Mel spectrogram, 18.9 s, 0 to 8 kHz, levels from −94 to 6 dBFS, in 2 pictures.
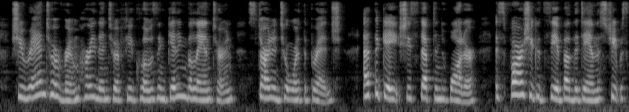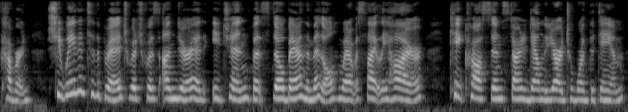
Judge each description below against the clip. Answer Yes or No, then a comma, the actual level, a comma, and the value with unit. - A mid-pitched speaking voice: No, high, 245 Hz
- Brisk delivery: Yes, fast, 225 wpm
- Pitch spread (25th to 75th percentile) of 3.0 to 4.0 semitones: No, narrow, 2.6 semitones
